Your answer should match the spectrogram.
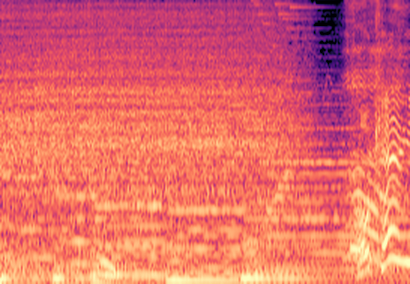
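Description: Cartoon fire-hose spray hissing steadily as it puts out a fire, fading out after about three seconds, over background music with a bass line.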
